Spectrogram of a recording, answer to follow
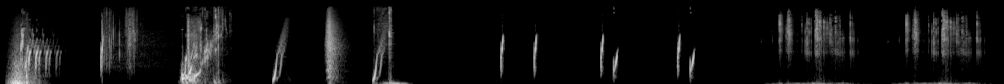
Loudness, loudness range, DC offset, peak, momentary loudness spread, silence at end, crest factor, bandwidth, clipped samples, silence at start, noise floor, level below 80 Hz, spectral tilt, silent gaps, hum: -21 LUFS; 6 LU; under 0.1%; 0 dBFS; 19 LU; 0.25 s; 22 dB; 16 kHz; under 0.1%; 0.05 s; -48 dBFS; -30 dBFS; -3.5 dB/octave; 0.66-1.00 s, 2.98-3.23 s, 3.66-3.70 s, 4.14-5.00 s, 5.08-5.33 s, 5.42-6.00 s, 6.20-6.76 s, 6.97-7.55 s; none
